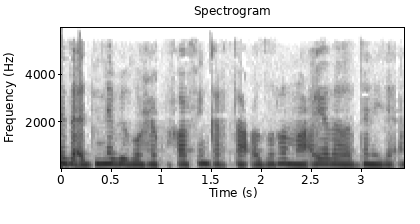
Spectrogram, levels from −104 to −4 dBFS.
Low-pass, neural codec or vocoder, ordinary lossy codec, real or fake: 5.4 kHz; none; AAC, 24 kbps; real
